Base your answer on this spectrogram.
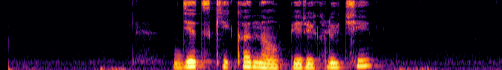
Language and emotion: Russian, neutral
